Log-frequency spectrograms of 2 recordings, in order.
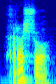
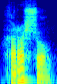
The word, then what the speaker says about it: хорошо: As we have mentioned before, because you can only pronounce O maximum once in one word. So two O's in front of the third O are being de-stressed as A. So they're not хорошо, because хорошо is more like a Ukrainian pronunciation. Хорошо, хорошо. Okay?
